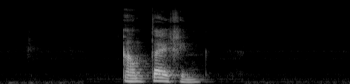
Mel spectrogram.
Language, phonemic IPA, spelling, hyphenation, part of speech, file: Dutch, /ˈaːnˌtɛi̯.ɣɪŋ/, aantijging, aan‧tij‧ging, noun, Nl-aantijging.ogg
- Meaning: allegation, accusation, imputation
